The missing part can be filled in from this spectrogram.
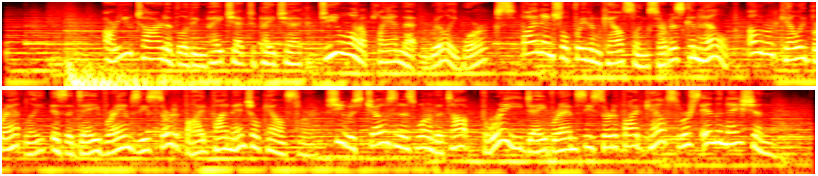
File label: radio spot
